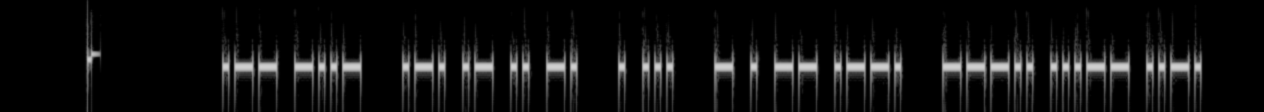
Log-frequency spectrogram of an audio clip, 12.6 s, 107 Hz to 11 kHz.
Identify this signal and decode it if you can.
Morse code, heard as a keyed tone, about 20 wpm, 700 Hz. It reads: WX RAIN ES TEMP 83F
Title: Practice QSO - Exchange 2 - Info - 20wpm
